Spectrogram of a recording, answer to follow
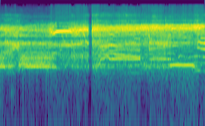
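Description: Cartoon characters screaming and yelling in high voices, with a sudden cut a little under two seconds in, heard through a TV speaker.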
